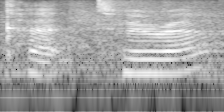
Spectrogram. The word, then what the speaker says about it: Keturah: It's pronounced Keturah. It's Hebrew.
